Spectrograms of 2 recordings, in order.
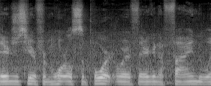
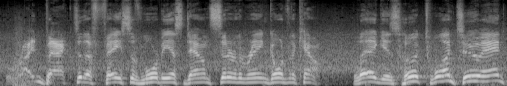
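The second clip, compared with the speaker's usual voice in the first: building higher and louder to the count; excited count; 7 semitones higher, 4 dB louder than usual. Real, not acted. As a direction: ramp up the call into the count. Calling a pin count.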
